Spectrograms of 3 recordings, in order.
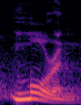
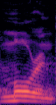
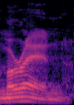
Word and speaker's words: Moran: gently remind everyone that the family name in this prize is pronounced more'n so these are the Morin prizes not the Moran prizes as always of course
